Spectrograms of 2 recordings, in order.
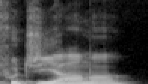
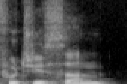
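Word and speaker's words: Fujisan: es ist nämlich es es heißt überhaupt nicht fujiama son heißt Fuji Sun ist einfach so das ist ein Übersetzungsfehler weil das das Zeichen für Berg sowohl aus Yama als auch als Sun ausgesprochen werden kann und es heißt aber Sun also fuiyama ist falsch liebe Freunde krass jetzt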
